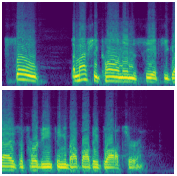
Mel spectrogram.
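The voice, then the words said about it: Slight regional accent. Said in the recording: “You have a bit of an accent, sir.”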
